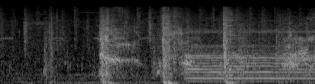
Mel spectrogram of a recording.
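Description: Heavy crunching thuds sound as a shark bites into its prey.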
